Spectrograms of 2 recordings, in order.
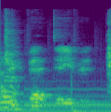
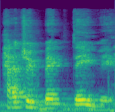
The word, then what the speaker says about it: Patrick Bet David: Patrick Bet David. – Patrick Bet David.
